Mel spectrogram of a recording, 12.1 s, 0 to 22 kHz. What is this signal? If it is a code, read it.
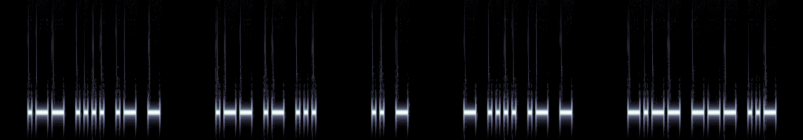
Morse code, heard as a keyed tone, about 20 wpm, 700 Hz. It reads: WHAT WAS IT THAT YOU
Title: 2x Word-Spacing - Sentences from Top 300 Words - 20wpm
